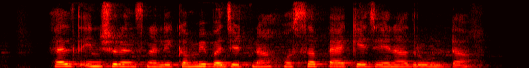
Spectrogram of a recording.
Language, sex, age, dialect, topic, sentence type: Kannada, female, 36-40, Coastal/Dakshin, banking, question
